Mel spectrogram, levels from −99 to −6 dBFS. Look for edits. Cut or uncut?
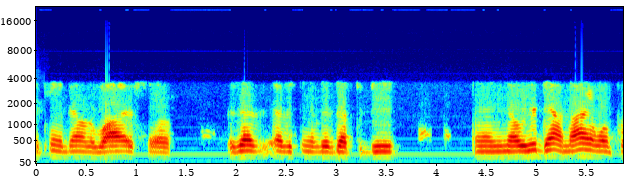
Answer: uncut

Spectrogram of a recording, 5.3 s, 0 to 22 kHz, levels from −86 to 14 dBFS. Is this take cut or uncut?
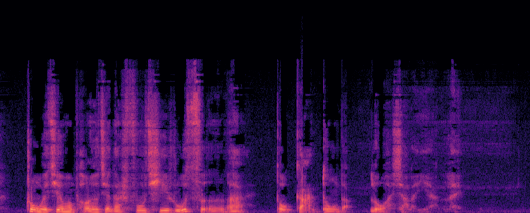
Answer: cut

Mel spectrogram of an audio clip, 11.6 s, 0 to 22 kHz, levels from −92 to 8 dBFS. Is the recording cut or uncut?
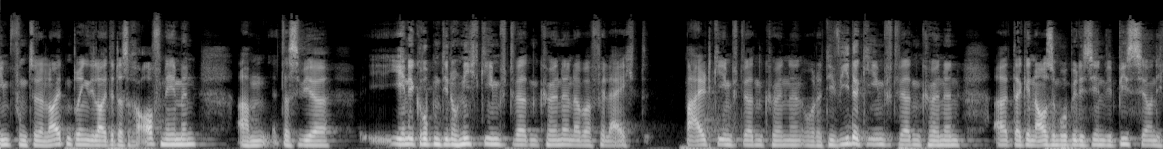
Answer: uncut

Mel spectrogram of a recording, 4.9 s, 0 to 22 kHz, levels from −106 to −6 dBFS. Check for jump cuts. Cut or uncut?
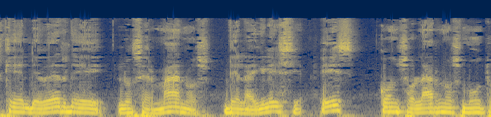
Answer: cut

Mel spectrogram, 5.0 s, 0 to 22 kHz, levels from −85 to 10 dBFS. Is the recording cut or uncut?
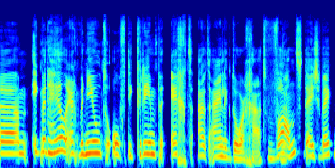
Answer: uncut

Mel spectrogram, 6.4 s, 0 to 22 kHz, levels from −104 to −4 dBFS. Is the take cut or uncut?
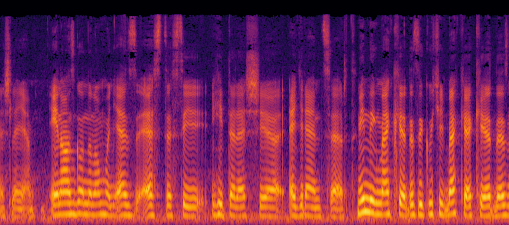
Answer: uncut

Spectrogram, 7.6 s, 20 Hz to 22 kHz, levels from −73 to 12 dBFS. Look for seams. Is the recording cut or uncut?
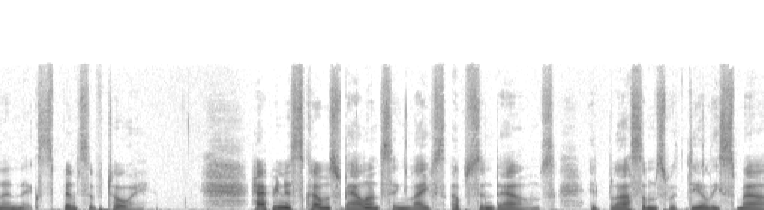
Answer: cut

